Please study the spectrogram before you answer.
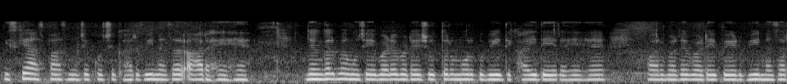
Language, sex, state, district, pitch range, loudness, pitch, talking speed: Hindi, female, Chandigarh, Chandigarh, 220-230 Hz, -14 LUFS, 225 Hz, 205 wpm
